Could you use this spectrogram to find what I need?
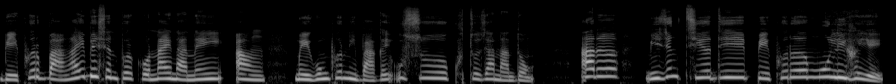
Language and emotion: Bodo, fearful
